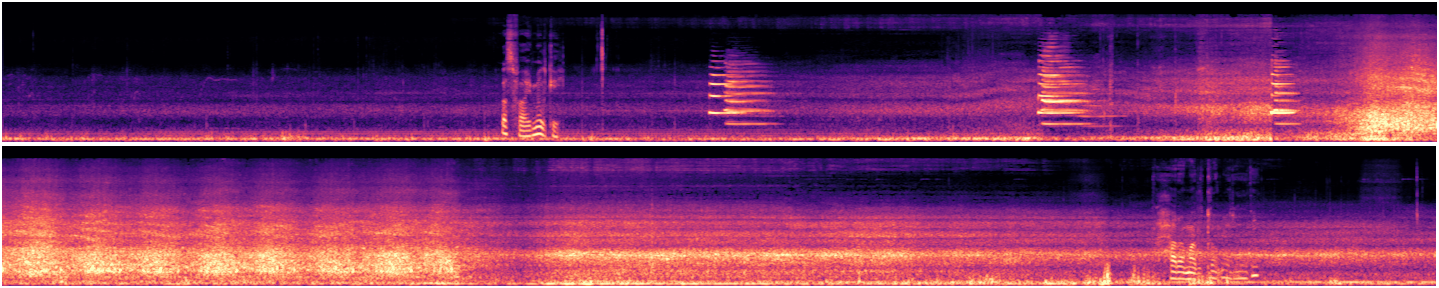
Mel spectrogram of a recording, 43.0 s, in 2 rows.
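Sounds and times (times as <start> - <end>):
train horn blasts: 10.6 - 11.7, 15.5 - 16.8, 19.0 - 19.5.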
